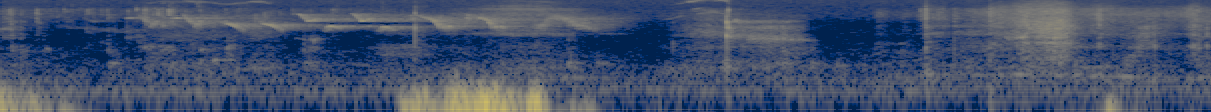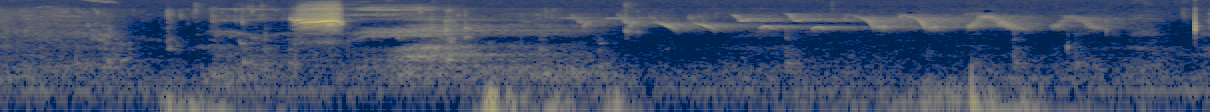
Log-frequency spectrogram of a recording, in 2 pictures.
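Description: A songbird singing: a phrase of quick, high, descending notes, heard twice, once near the start and again near the end. A low rumbling bump about two seconds in is the loudest sound.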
